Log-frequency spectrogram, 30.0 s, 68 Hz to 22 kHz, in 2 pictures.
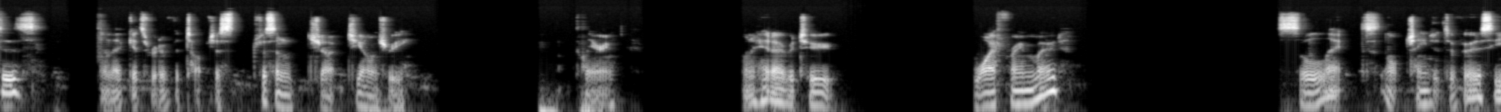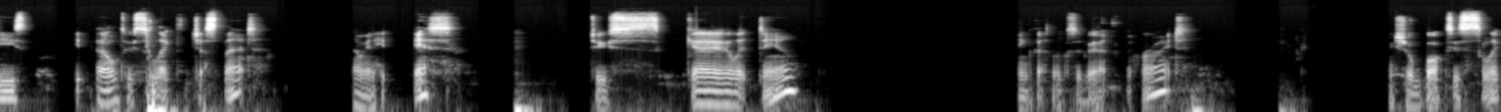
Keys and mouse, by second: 1.9 drag, 2.1-2.7 middle drag, 5.3 ctrl+KP_3, 9.1 click, 14.3 click, 16.4 l, 20.1 s, 27.1 shift+middle click, 29.5 click.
